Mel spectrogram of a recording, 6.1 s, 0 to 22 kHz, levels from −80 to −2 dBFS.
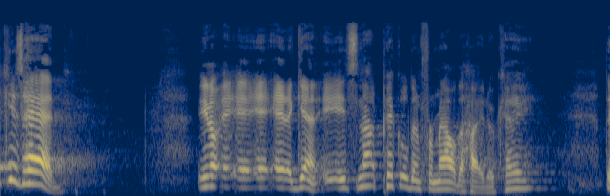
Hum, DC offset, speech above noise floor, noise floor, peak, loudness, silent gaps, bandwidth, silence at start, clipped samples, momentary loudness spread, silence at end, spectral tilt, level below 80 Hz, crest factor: none; under 0.1%; 38 dB; -62 dBFS; -4 dBFS; -24 LUFS; none; 13.5 kHz; 0 s; under 0.1%; 15 LU; 0 s; -3 dB/octave; -78 dBFS; 22 dB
